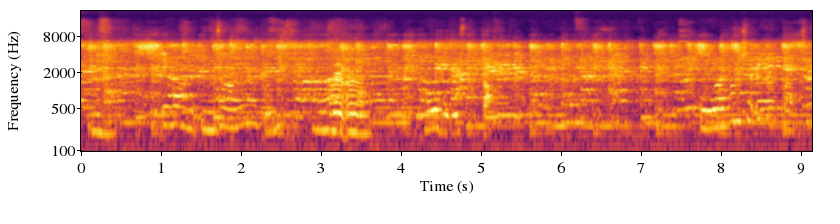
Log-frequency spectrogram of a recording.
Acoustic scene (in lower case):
restaurant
